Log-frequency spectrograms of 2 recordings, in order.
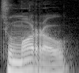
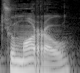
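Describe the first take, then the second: The two takes are said the same way.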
